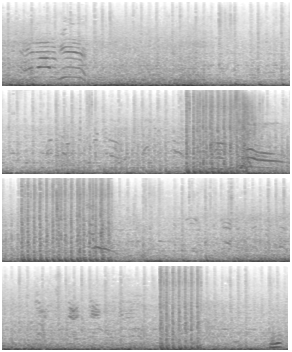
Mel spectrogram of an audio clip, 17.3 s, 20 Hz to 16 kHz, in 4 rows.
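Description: Bursts of gunfire in the open-world action game Just Cause 4, heard in several dense, loud volleys of a second or two each, set against a busy background of engine rumble and other game noise, with people talking over it.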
